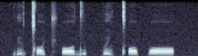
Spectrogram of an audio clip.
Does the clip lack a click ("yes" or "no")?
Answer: no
